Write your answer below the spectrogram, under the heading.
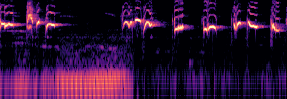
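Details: Caged greater green leafbird singing to provoke a rival: a few whistled notes over a low droning buzz, then a clear run of quick, sliding whistles repeated several times per second.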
